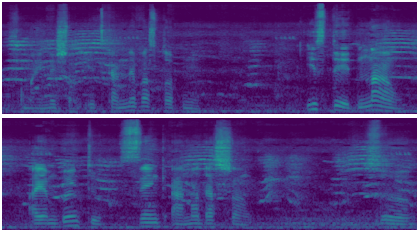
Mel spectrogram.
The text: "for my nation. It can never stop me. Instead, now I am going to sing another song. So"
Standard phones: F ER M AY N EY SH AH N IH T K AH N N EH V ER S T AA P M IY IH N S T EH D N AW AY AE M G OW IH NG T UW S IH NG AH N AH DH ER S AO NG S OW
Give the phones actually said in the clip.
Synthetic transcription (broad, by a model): F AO M AY N EY SH AH N IH T K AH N N EH V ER S T AA P M IY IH S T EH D N AW AY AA M G OW IH NG T UW S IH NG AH N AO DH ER S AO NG S OW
